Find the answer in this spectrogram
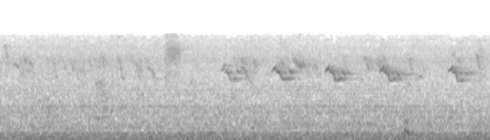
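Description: A bird calling: a run of five short, falling chirps about half a second apart, starting about two seconds in, over a steady low outdoor background noise.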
